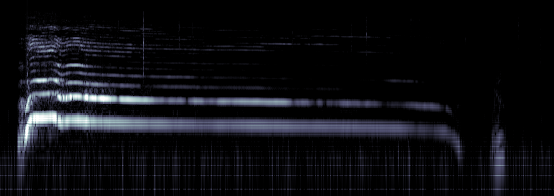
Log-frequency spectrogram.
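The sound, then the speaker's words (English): A dog named Tate, being dog-sat, lets out one long, sustained howl, loud, holding a steady pitch for several seconds before dropping away, then gives a brief short yelp. “I hear your dog sitting again.”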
